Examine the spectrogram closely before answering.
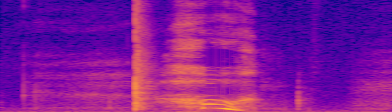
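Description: A young woman sighs with a falling voice, close to a microphone.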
